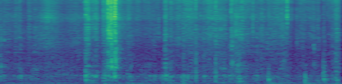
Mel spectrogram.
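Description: Hands rummaging in a cardboard shipping box: irregular rustling and scraping of cardboard and packing wrap with a few small knocks, loudest in a short rustle about a second and a half in.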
